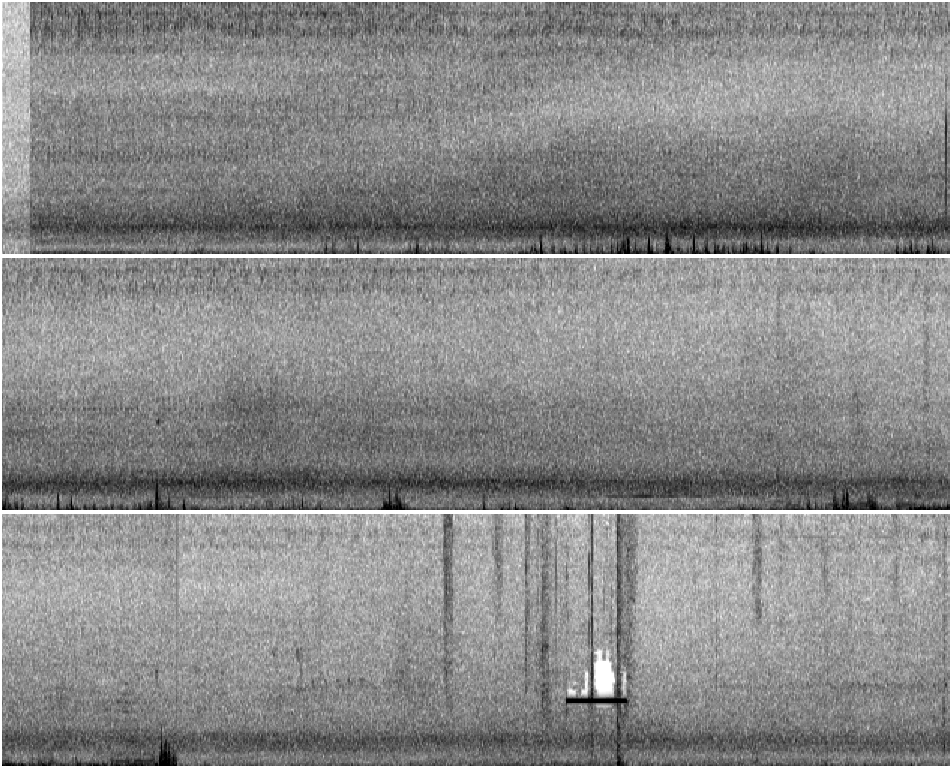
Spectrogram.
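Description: Wind rumbling and buffeting on a phone microphone outdoors, with irregular knocks from handling, gustier in the first two-thirds and calmer later. Near the end there is a single short high beep as the minivan's power tailgate starts to open.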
